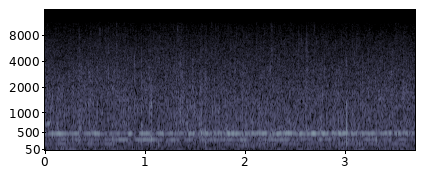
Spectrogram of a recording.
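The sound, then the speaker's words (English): Rain falls steadily onto the ground at night, a dense, even hiss of drops that keeps a constant level throughout, with no voices. “Night falls. Rain falls down, soaking the ground.”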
